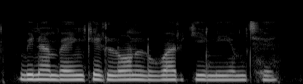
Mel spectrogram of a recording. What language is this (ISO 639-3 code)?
mag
